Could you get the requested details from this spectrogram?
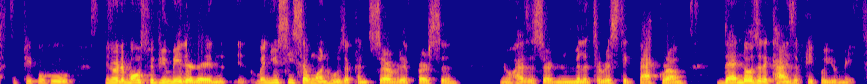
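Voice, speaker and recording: Here is a man with an American accent and a normal speaking voice. His pitch sits fairly high. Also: ordinary pitch variation, fairly quick pace. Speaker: English tutor. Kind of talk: casual chat.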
